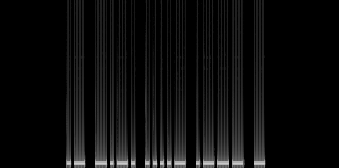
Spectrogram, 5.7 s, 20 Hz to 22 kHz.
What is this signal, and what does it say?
Morse code, heard as a keyed tone, about 23 wpm, 700 Hz. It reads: AC4JT
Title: Speed Racing - USA 2x2 Call Signs 20wpm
